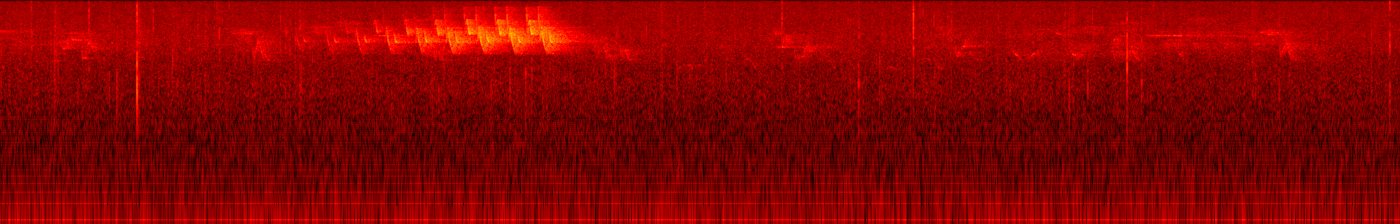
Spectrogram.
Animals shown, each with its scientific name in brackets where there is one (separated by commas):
Red-eyed Vireo (Vireo olivaceus), Black-throated Green Warbler (Setophaga virens), Ovenbird (Seiurus aurocapilla), Eastern Wood-Pewee (Contopus virens)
